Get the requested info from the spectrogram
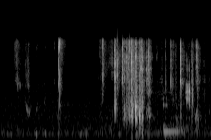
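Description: Mascara packaging being torn and crinkled open by hand: a few small clicks at first, then a loud burst of crinkling and tearing about two seconds in, with more rustling near the end.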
